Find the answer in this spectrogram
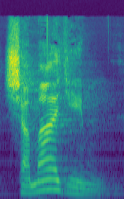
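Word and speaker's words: Shamayim (שמים): Ahora, los cielos en hebreo, ¿cómo se, cómo se pronuncia? ¿Cómo se llaman los cielos en hebreo? Shamayim.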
